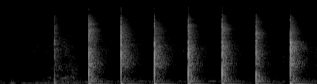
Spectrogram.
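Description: A single person gives a slow clap, eight sharp, evenly spaced hand claps about a third of a second apart, close and distinct against a quiet background.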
